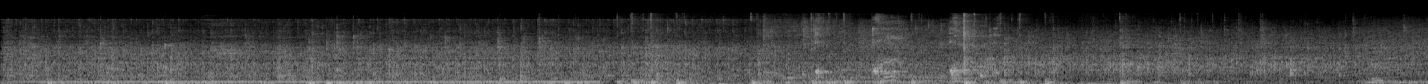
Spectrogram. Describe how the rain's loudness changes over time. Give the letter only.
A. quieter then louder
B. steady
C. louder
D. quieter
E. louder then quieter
B.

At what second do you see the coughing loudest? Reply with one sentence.
The volume of the coughing peaks at 9 seconds.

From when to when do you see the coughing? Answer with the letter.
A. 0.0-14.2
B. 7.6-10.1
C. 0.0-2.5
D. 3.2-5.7
B.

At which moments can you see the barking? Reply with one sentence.
You can't hear the barking here.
